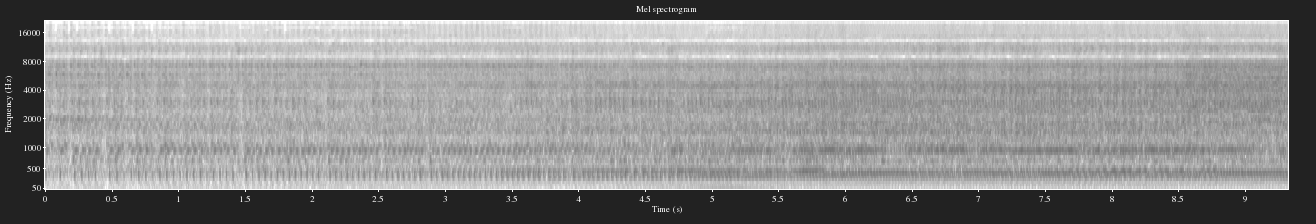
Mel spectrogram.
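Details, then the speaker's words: Generic Trigger SM 50cc two-stroke on a temporary fuel tub with a stiff temporary throttle cable: rough buzzy idle whose revs climb on their own. Owner suspects an air leak, later found around the intake manifold; main and pilot jets were also blocked. "It's not running too great. I think she's got an air leak. Yeah, I think it's got an air leak somewhere."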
